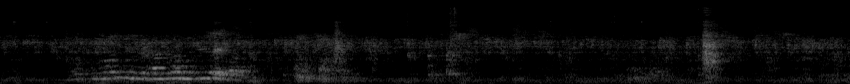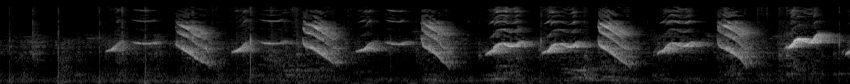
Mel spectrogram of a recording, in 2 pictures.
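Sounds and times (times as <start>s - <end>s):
parrot screeches: 9.8s - 17.0s.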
